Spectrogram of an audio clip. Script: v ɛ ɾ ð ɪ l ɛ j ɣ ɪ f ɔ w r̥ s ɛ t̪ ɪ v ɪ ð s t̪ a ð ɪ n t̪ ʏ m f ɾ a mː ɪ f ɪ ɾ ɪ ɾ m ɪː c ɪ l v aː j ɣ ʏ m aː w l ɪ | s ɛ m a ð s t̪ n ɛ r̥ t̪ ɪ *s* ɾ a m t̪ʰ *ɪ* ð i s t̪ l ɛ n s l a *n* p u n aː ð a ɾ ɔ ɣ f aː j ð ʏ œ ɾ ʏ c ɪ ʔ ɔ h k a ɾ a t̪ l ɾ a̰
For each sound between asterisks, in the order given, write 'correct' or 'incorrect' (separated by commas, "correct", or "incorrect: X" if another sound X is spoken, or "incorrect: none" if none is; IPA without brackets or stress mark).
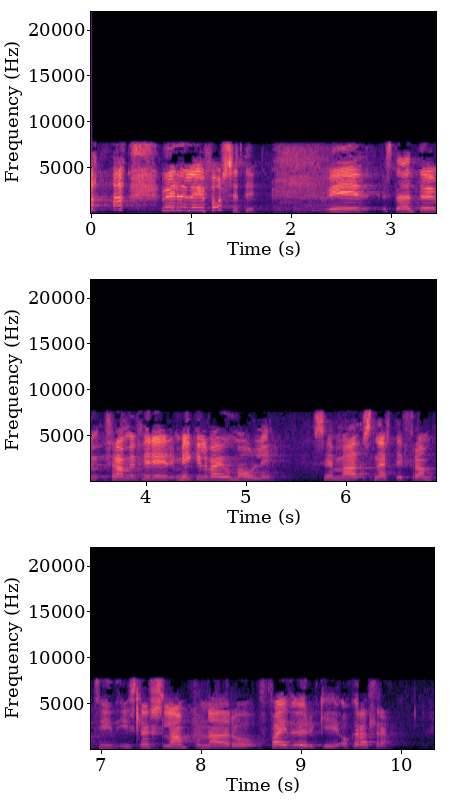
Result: incorrect: f, incorrect: i, incorrect: m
